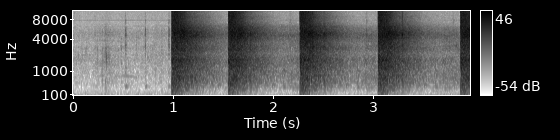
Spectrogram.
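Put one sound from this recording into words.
A pistol fires several shots in quick succession outdoors.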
